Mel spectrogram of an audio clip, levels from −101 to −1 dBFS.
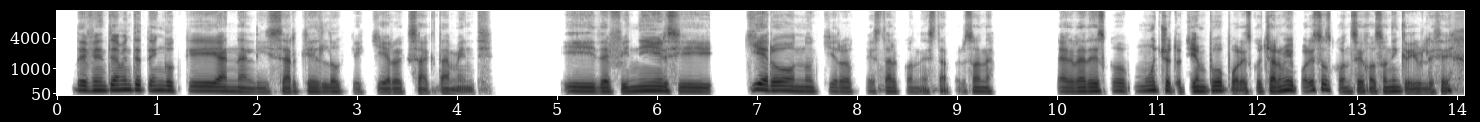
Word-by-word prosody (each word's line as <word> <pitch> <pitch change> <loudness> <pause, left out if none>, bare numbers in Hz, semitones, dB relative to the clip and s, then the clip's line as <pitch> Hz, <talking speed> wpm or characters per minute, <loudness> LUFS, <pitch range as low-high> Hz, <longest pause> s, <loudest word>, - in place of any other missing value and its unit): definitivamente 150 +2 +3
tengo 140 -2 +1
que 125 -1 +3
analizar 95 -3 -2
qué 105 -2 -2
es 100 - -3
lo 105 -1 -1
que 90 -2 -14
quiero 90 -1 -2
exactamente, 65 -7 -6 0.7
y 110 -2 +1
definir 115 +5 +3
si 105 -2 0 0.3
quiero 135 -4 +5
o 125 - +1
no 110 -2 -1
quiero 105 -3 -4
estar 105 -1 -5
con 100 -2 -11
esta - - -7
persona. 105 -1 -4 0.6
Te 105 - -3
agradezco 115 +3 +1
mucho 130 +2 +1
tu 95 - -6
tiempo 115 +5 +3
por 150 - -1
escucharme, 115 +7 +2
y - - +5
por 115 +3 -4
esos 155 +1 +1
consejos 100 -2 -2
son 110 +1 +1
increíbles 90 -5 -1
eh. - - +1
110 Hz, 150 wpm, -25 LUFS, 100-125 Hz, 0.7 s, quiero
